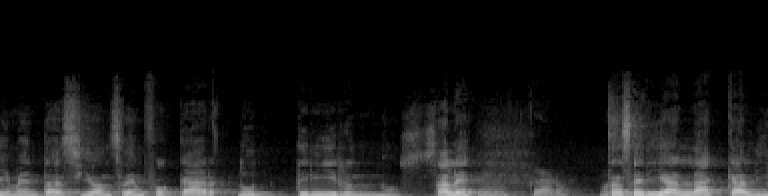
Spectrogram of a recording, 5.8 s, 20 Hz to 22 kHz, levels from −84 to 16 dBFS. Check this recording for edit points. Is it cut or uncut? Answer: cut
